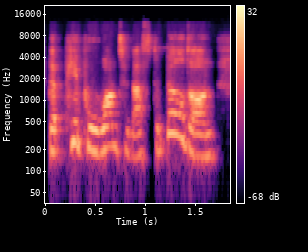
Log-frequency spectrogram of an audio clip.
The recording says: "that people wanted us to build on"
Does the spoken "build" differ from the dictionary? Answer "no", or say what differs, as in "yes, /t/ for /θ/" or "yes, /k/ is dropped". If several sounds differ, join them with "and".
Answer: no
